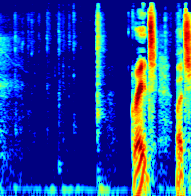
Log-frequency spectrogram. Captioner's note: keyboard typing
